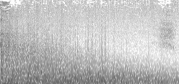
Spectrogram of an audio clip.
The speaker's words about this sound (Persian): موج انفجار با شتاب زیادی سیاره رو در بر میگیره و هر دو سیاره جوان تبدیل به مایع میشن مثل برخورد دوتا قطره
